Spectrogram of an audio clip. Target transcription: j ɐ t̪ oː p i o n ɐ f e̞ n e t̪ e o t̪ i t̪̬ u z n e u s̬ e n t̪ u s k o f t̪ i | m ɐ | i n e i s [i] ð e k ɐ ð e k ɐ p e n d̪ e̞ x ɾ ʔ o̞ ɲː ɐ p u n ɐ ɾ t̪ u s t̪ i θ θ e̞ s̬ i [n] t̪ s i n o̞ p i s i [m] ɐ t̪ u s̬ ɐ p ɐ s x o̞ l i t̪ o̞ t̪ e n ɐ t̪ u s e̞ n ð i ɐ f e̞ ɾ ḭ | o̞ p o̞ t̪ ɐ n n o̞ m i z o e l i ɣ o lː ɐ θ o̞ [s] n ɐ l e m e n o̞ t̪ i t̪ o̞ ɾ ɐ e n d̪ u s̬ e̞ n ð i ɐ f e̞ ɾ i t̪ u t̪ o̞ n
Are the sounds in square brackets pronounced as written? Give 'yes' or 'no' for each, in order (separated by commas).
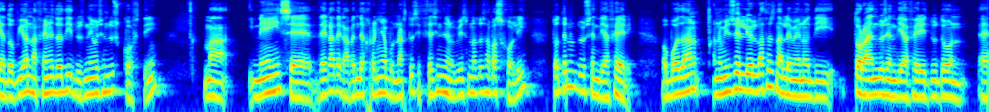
no, yes, no, no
